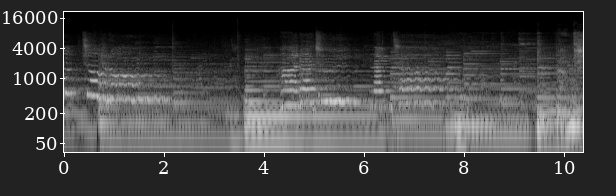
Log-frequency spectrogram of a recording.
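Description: Korean trot duet: a woman singing with vibrato over a backing accompaniment with a steady bass line.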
